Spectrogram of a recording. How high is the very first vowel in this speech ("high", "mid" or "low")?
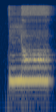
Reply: mid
